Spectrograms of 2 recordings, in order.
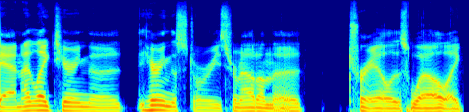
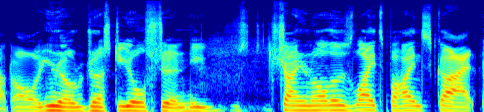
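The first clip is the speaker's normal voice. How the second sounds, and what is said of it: Imitates another person's voice. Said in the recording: “my best Karl Meltzer impression.”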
